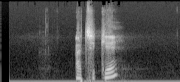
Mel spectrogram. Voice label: "who", kaqchikel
